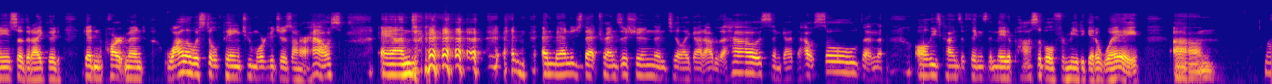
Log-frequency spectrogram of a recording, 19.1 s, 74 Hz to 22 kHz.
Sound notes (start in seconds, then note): 6.2 laughs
